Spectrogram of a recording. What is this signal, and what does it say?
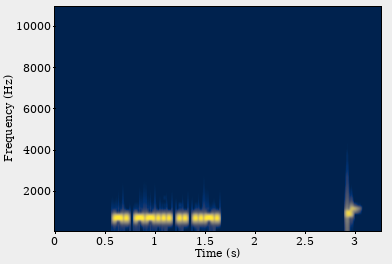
Morse code, heard as a keyed tone, about 39 wpm, 700 Hz. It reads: N7IF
